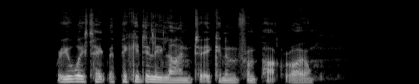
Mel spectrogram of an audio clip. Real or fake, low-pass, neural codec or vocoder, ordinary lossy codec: real; 14.4 kHz; none; none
